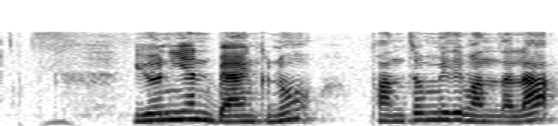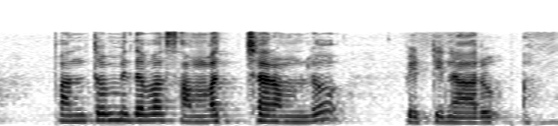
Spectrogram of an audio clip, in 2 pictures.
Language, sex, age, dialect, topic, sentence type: Telugu, female, 36-40, Southern, banking, statement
